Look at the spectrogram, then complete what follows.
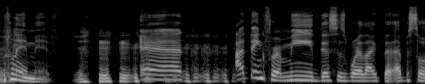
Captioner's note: laughter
